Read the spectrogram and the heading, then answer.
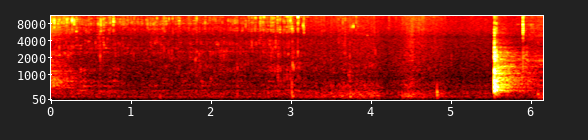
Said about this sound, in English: And yes, there is a such thing as too much for the funnel. I could have poured faster and overflowed the funnel and made a big mess,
